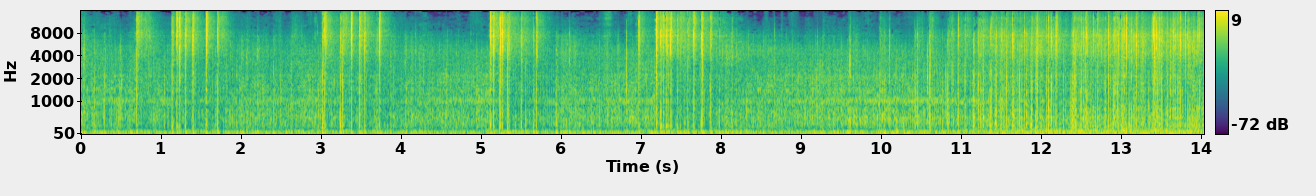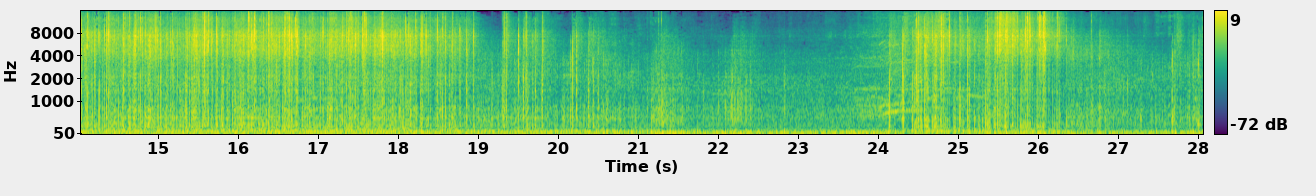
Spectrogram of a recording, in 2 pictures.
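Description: Fireworks display: a rapid, continuous barrage of shells bursting and crackling over deep, steady booming, densest through the middle.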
